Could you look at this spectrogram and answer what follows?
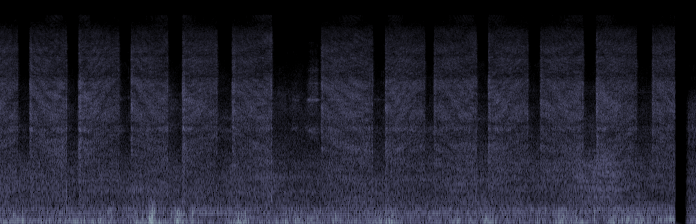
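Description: Birch white paint sprayed onto a sanded motorcycle tour pack in long continuous bursts with brief gaps between passes, a steady close hiss filling the recording.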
